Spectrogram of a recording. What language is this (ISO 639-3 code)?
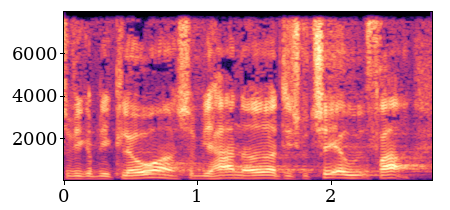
dan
